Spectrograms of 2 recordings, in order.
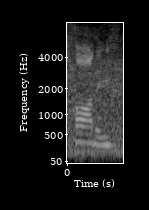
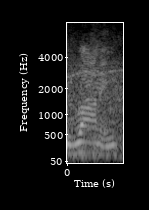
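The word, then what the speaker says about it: Rani: Well, before the pronunciation police goes crazy, I know you think it's Hani. He wants to be Ronnie.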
